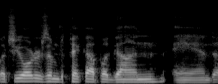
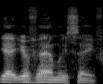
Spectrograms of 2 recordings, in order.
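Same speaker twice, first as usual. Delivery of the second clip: put-on sinister voice. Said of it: "a very sinister look sounding voice".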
